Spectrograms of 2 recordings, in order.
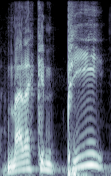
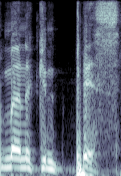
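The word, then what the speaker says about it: Manneken Pis: Of course, the mannequin P is how you pronounce it if you're polite. If you're Flemish, you pronounce it in its proper inflection as de mannequin piss, and that's the only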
